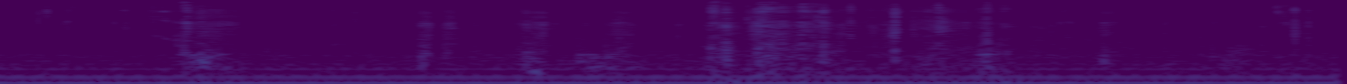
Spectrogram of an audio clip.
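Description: Faint crunching of a Doritos tortilla chip being chewed: irregular crisp cracks, most of them about halfway through.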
